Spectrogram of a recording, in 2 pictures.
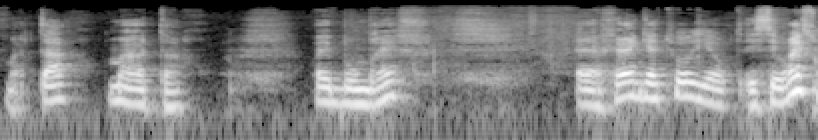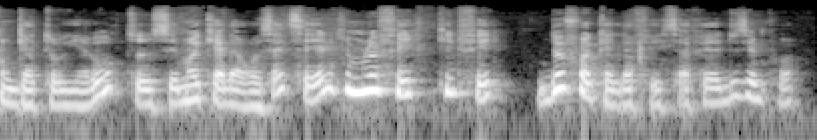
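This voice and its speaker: Husky chatty woman grumbling at home. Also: medium pitch, expressive, brisk, warm tone. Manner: chatty, grumbling, lots of fillers and asides. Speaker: cross-stitch vlogger. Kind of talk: casual chat while stitching.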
